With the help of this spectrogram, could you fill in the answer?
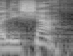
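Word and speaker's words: אלישע: nombre de ese criado el nombre de Eliseo en hebreo se puede pronunciar como elisha tiene un significado relacionado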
